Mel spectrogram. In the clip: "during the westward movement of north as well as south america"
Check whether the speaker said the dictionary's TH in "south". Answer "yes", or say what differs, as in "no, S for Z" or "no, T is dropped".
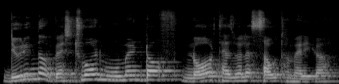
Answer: no, T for TH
